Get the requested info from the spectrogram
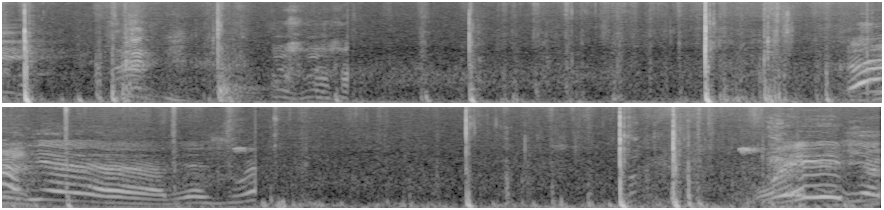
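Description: A football struck and caught during goalkeeper drills: a handful of sharp thuds of boot on ball and ball hitting gloves or ground, a few seconds apart.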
